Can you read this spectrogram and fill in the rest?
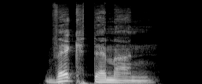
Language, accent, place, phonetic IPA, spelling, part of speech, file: German, Germany, Berlin, [ˈvɛkˌdɛmɐn], wegdämmern, verb, De-wegdämmern.ogg
- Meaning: to doze off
